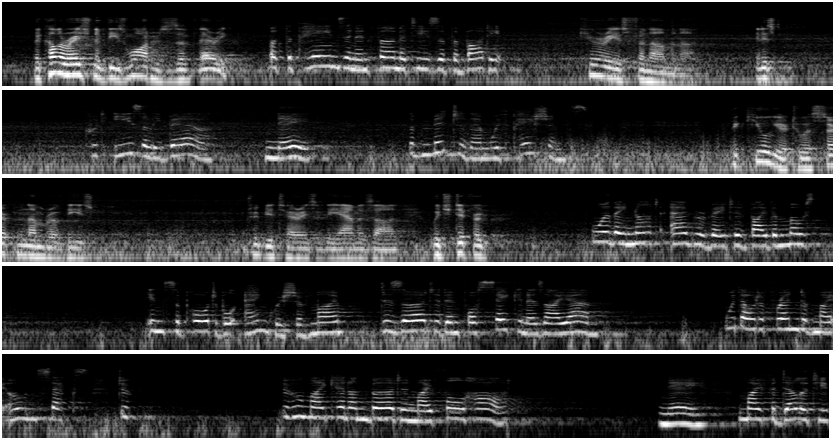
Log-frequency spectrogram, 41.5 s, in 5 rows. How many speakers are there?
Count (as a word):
two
